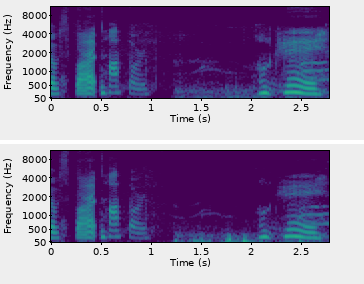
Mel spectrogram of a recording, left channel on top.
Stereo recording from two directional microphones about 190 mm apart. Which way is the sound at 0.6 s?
70° right (ahead or behind).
